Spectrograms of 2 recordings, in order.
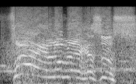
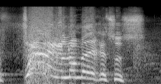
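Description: First: Even louder, higher repeat of the rebuke; rebuking shout. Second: Loud, higher commanding rebuke; rebuking shout. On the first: Preacher repeats the rebuke to the congregation, shouting harder. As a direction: drive it out, full voice. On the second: Preacher rebukes the enemy before the congregation, shouting. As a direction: cast the demon out with a shout. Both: Acted.

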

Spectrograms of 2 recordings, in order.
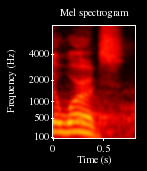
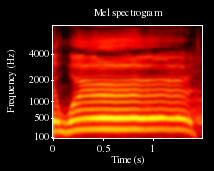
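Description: First: Said in the usual way. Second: Very loud, long-drawn WORDS; bold. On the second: Shown as a demonstration. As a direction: belt it out boldly to rouse the congregation. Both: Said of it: "Come on, say that boldly".

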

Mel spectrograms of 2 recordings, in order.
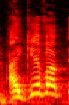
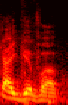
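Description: First: Said in the usual way. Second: Defeated "I give up". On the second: Shown as a demonstration. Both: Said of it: "is one you like".

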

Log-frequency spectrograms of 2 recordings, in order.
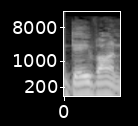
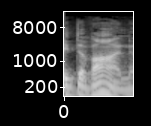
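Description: First: "Davon" as DAY-von, long A; DAY-von pronunciation. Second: "Devon" as duh-VON, short first syllable; de-VON pronunciation. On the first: Shown as a demonstration. Host correcting a podcaster in thought, "Davon" as DAY-von. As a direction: say "Davon" with first syllable "day". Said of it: "How are you not getting Davon". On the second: Retold or imitated. Host quoting a podcaster's error, "Devon" as duh-VON. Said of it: "and they say Devon".

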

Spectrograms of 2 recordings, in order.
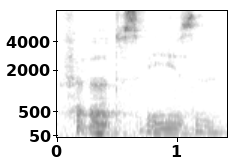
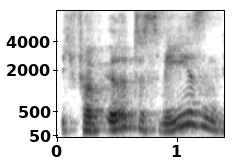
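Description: First: Hushed poetic whisper. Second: Raised, lively speaking voice; louder, animated. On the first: Acted. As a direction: whisper it as a lost soul. Poem line whispered, later spoken loud. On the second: Real, not acted. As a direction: say it with emphatic energy. Same words said loudly in talk.

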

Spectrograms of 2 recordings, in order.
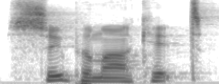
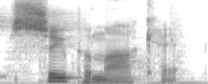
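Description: First: "Supermarket" with the last T released; crisp T ending on "Supermarket"; careful final T. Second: "supermarket" ending in "-ke" with no T; dropped final T. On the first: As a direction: sound the final T clearly. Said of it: "the T at the end of words". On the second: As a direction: stop "supermarket" short before the T. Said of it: "do not pronounce". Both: Shown as a demonstration.

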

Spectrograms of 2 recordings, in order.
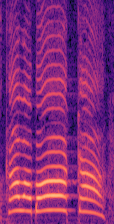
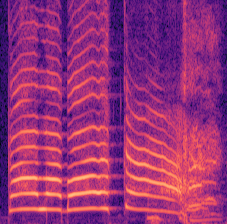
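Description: First: High, stretched shout; mom shouting. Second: Very high, squawking parrot voice with laughter; parrot imitation. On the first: Retold or imitated. Mother yelling at the noisy parrot, high stretched shout. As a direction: snap it out like an impatient mother. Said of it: "Gritava lá dentro de casa". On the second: Parrot mimicking the mother at home, squawky high screech. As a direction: screech it like a parrot copying mom. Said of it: "o papagaio fazia assim".

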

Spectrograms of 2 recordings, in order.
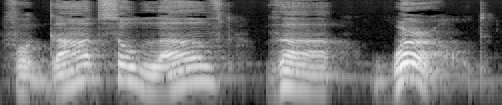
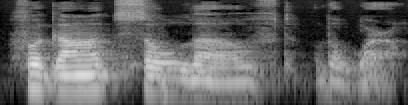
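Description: First: Slow and louder, "so" stressed; proclaimed. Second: "For God so loved the world" drawn out slow and deliberate; slow emphatic quote. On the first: Preacher voicing Jesus' radical words, slow and ringing. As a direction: ring out "For God so loved the world" with weight. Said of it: "When Jesus utters the words". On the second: Preacher making the congregation notice the verse, slow and weighty. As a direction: savour each word of the verse. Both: Shown as a demonstration.

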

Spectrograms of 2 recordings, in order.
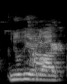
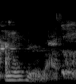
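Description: First: Said in the usual way. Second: Breathy whispered repeat. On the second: Shown as a demonstration. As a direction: whisper it like a secret.

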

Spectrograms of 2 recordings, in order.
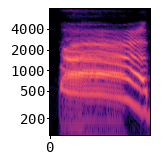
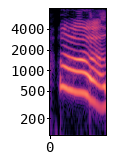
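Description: First: Deep mock yell of horror; a low, tough man's mock scream; lower yell. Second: High, louder frightened cry; higher scared yelp. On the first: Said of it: "they're like". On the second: Retold or imitated. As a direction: yelp like you're truly scared. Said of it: "he's just like".

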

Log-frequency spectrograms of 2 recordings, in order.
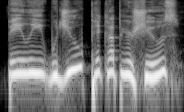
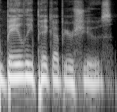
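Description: First: Asking question. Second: Plain command. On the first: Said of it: "I would always ask questions". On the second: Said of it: "instead of saying". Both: Shown as a demonstration.

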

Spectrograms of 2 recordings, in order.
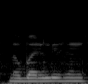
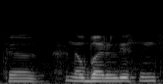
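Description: First: Said in the usual way. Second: Louder, laughing through the words. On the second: Real, not acted. Joking that nobody listens to his podcast, laughing. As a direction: laugh at your own bad luck.

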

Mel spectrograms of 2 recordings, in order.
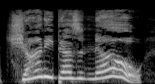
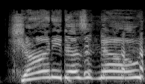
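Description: First: Johnny doesn't know, slowly stressing know; exasperated slow reply to a chattering old lady; slow emphatic. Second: Johnny doesn't know, slower, know stretched; exasperated slow reply repeated; slow emphatic. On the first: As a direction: lay it out slowly, each word weighted. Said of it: "I'm like". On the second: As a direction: drag it out to make the point. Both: Pretend.

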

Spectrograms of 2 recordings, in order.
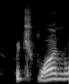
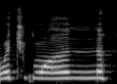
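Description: First: Said in the usual way. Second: Higher, anxious and hushed; panicked. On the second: A narrator's reading. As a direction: ask it in rising panic. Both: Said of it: "Kull panicked".

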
